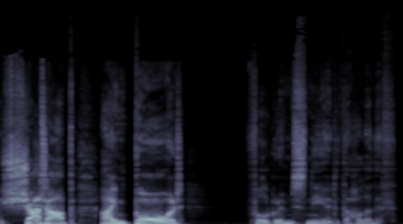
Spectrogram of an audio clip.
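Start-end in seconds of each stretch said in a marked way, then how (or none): 0.0-1.8 loud bored snap; petulant shout. Acted. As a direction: cut him off, sick of it. Fulgrim cuts Fabius off.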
